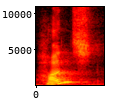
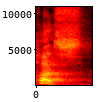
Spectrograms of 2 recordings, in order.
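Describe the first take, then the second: First: The vowel is followed by a full n sound. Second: The vowel itself is nasalized without an n. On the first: A bird. "हंस एक पक्षी है" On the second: The act of laughing. "हंस हंसने की क्रिया"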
